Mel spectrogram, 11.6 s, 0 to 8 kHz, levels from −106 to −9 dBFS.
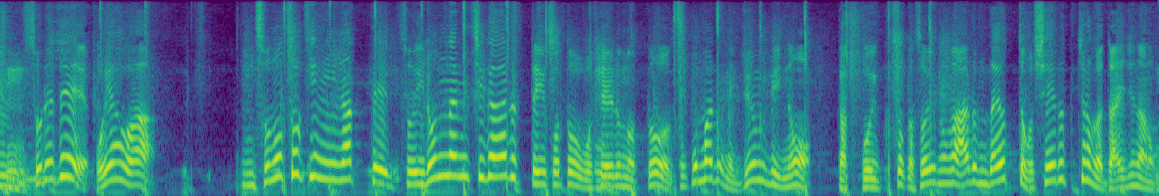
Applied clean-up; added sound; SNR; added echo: neural mask model RNNoise.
